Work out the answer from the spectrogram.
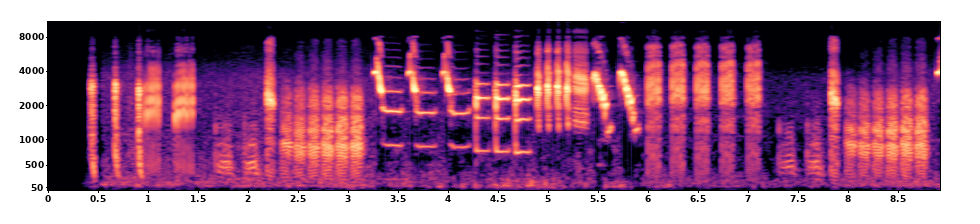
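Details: Nias hill myna, a lively singer said to imitate human speech; a varied stream of loud whistles, sharp clicks and rapid stacked harmonic notes, some phrases sounding voice-like, continuing without pause for about eight seconds.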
